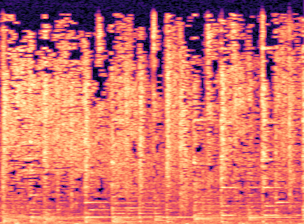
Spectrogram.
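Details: Steady instrumental background music with sustained tones and a soft beat; no animal voice comes through.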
